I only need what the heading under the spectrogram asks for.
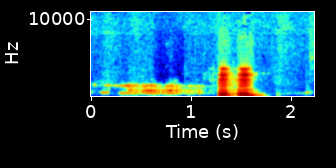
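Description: A dog named Ciro, in the garage, whines softly for about a second, then lets out two loud barks in quick succession, followed by silence.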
